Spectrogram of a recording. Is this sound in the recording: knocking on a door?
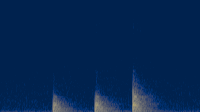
yes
